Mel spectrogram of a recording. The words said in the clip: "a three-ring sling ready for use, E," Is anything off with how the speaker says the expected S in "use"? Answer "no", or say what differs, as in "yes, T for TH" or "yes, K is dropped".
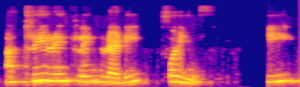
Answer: yes, S is dropped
